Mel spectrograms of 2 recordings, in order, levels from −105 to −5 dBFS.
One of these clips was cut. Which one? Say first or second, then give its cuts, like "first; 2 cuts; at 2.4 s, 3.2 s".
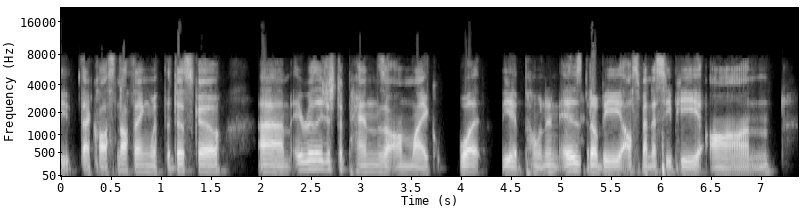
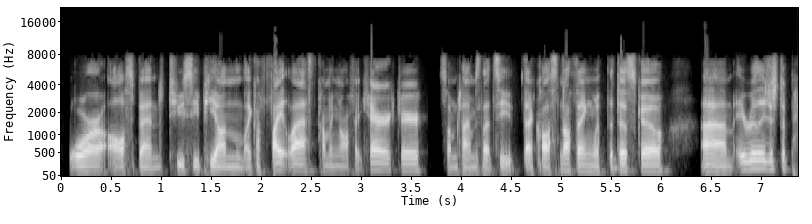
first; 1 cut; at 5.2 s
